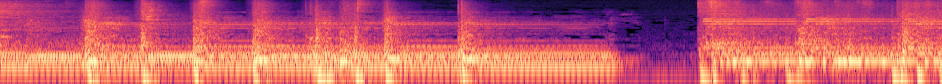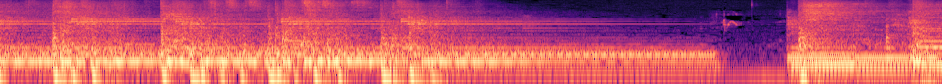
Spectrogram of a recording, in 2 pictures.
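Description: Instrumental rock passage by a guitar-and-drums duo: electric guitar chords over busy drum kit playing, with no singing. The band cuts out suddenly twice for about half a second, about five seconds in and near the end.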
